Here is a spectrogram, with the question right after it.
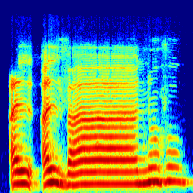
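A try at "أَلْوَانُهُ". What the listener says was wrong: Yes, and you missed this prolongation of 2 seconds last time. So it is alif maddiya. Because its previous letter is carrying a fatha.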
